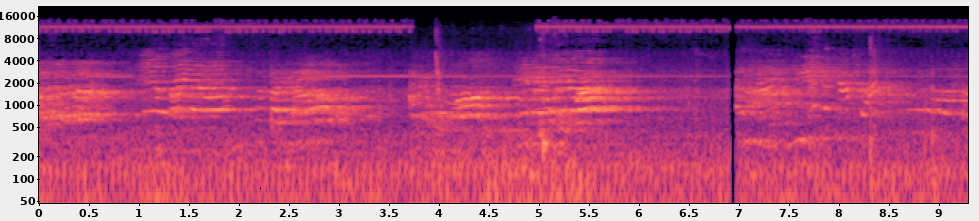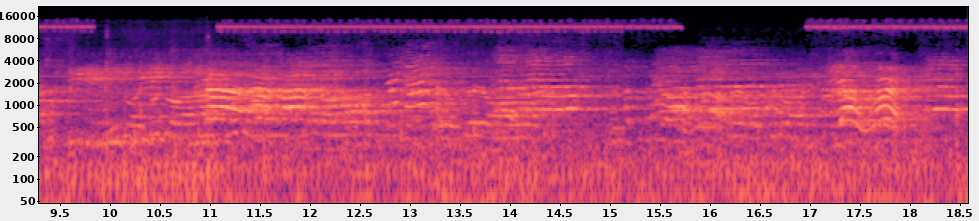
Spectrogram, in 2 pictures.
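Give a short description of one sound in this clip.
A woman cheers loudly outdoors.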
